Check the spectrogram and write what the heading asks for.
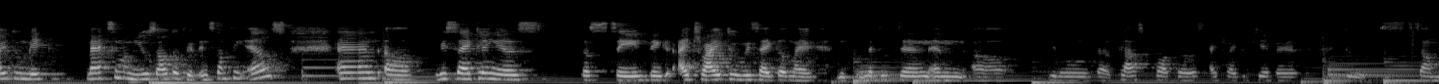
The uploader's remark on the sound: Mitti ke Rang brings to you a series of interactive session over zoom.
